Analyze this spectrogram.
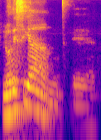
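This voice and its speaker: A man's voice: a little high, big pitch swings, extremely slow, darkish tone, roomy sound. A man with an Argentine accent giving a casual, digressive university lecture on psychoanalysis, often checking in with "¿sí?". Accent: Argentine Spanish. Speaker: psychoanalysis teacher.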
